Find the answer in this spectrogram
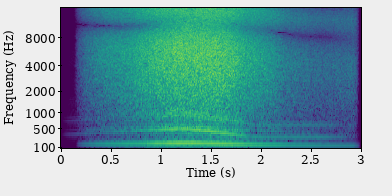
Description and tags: Logotype, Race 01
logo, logotype, race, rush, car, speed, game, fast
